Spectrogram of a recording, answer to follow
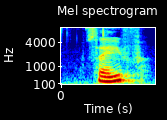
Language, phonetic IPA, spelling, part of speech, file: Czech, [ˈsɛjf], sejf, noun, Cs-sejf.ogg
- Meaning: safe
